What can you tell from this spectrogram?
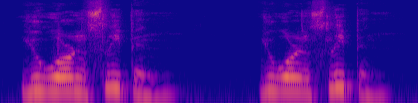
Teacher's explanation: Notaron que la T final de weren't no se oyó. El weren't, como ven, suena un poco borroso.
